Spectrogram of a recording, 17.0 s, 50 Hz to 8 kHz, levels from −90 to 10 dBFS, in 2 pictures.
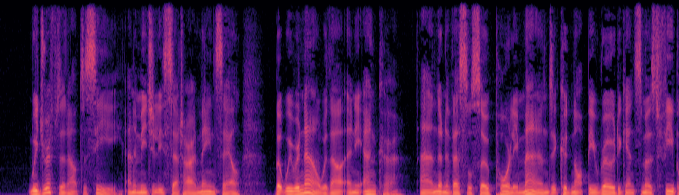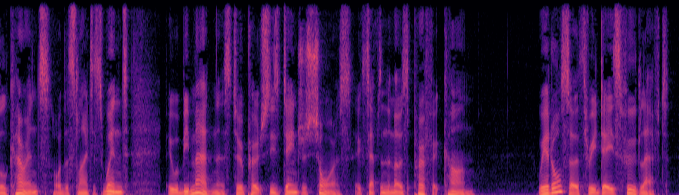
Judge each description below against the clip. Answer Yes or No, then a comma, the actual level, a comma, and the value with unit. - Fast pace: Yes, fast, 220 wpm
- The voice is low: Yes, very low, 90 Hz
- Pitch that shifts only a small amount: No, average, 4.2 semitones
